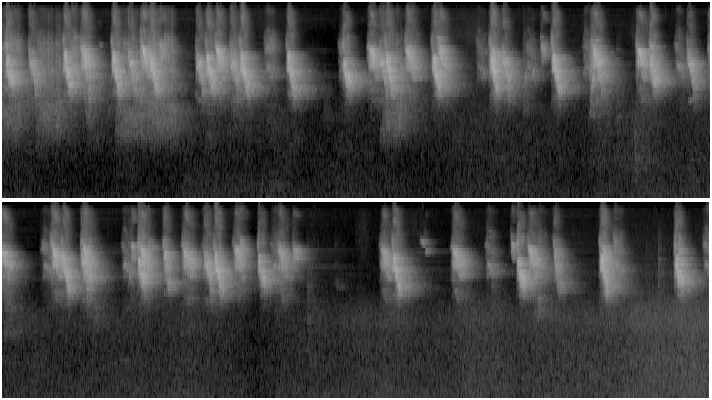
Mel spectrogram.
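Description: Small birds chirping repeatedly: short, high, falling chirps in quick runs of two or three, with brief pauses between runs.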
